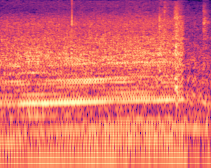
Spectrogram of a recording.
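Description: A Mustang race car engine in the racing game iRacing at Sebring, a loud steady high-revving drone held near and close with a slight pitch rise and brief shift near the end.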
